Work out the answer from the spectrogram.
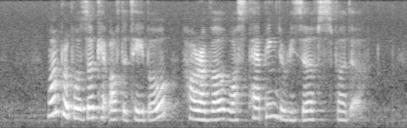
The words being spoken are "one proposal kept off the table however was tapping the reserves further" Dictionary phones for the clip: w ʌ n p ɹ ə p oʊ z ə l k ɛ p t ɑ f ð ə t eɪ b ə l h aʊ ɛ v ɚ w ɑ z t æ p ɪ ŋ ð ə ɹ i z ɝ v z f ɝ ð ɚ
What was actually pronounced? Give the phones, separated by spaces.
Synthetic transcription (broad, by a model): w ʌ n p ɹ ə p oʊ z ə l k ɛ p ɑ f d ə t eɪ b ə l h aʊ ɛ v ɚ w ɑ s t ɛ p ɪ ŋ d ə ɹ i z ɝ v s f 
